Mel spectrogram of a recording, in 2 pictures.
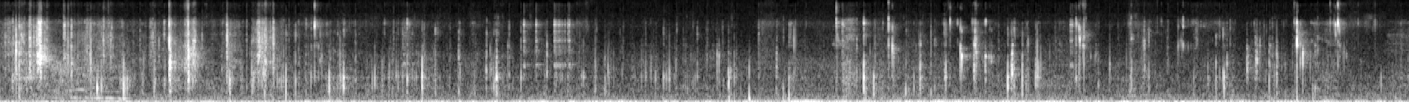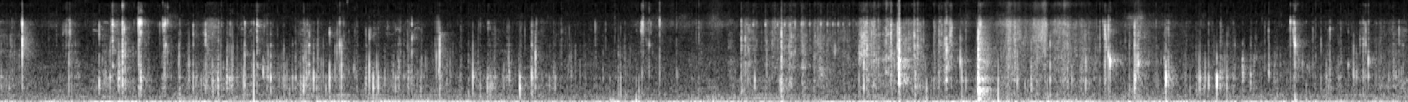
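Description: Close-miked chewing and biting of soft white pastry rolls, with a steady stream of small mouth clicks and smacks and no talking. A steady low rumble sits under it.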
